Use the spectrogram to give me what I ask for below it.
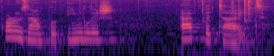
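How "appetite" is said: "appetite" stressed on its first syllable, AP. Shown as a demonstration. Lecturer gives an English example of free stress, first-syllable stress in "appetite". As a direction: hit the opening AP of "appetite". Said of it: "fall on the first syllable".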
